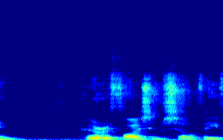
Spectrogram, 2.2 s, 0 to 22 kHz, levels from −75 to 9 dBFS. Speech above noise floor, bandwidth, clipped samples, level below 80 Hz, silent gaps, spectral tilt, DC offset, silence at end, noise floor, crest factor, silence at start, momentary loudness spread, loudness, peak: 30 dB; 16.5 kHz; under 0.1%; -52 dBFS; none; -4.5 dB/octave; under 0.1%; 0 s; -57 dBFS; 18 dB; 0 s; 17 LU; -28 LUFS; -12 dBFS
